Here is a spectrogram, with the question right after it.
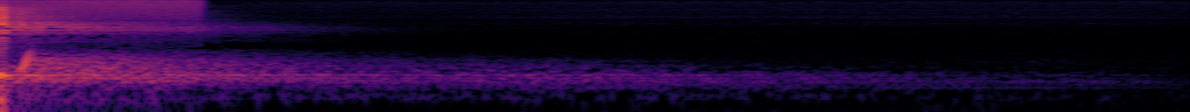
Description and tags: Tunnel Drip Hit
Low pitched drip recorded with binaural mics processed through a convolution reverb loaded with transaurally decoded binaural impulse made in a railway tunnel
drip, reverb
